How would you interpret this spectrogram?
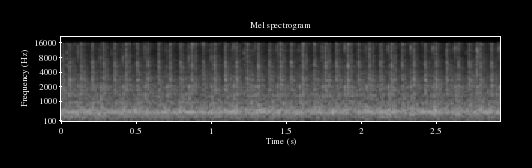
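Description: A sewing machine stitches steadily, its rapid needle strokes forming an even, fast mechanical chatter with a buzzing hum, continuous and fairly loud with no voices.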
